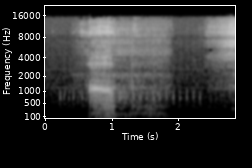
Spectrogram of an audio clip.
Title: king of snore part I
